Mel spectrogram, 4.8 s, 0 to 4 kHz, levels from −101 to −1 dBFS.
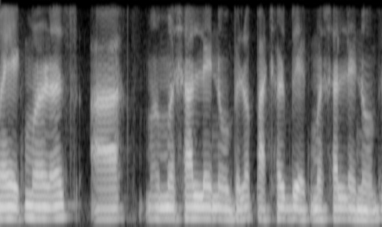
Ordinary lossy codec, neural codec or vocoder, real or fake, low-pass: none; none; real; 3.6 kHz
